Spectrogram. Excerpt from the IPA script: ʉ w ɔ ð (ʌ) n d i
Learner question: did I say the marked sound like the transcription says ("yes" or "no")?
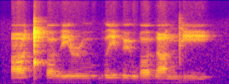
no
